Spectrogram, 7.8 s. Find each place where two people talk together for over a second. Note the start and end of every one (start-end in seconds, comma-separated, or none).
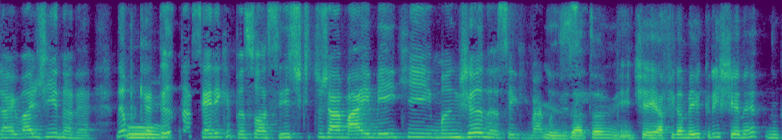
none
